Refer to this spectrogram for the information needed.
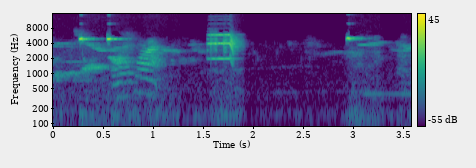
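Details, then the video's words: Common iora in full tembakan song: two sharp high whistles, a descending series of buzzy, warbled notes, a harsh rasping burst, then silence before one more high note. "Burung Konin Full Tembakan"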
